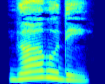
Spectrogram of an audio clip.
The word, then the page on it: ಗಾವುದಿ: kannada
